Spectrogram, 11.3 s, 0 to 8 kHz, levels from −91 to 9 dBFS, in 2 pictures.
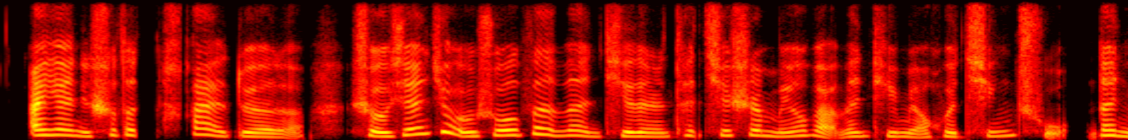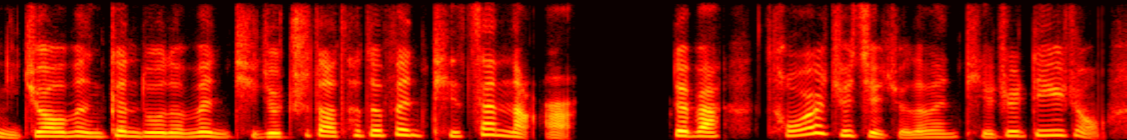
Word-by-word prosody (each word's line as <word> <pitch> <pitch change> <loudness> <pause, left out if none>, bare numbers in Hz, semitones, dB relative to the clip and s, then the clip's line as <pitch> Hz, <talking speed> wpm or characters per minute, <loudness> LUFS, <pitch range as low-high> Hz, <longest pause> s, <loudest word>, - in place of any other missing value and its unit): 哎 295 +1 +10
呀， 310 -1 +3
你 240 - -3
说 300 +7 -1
的 305 -2 -1
太 325 -7 -2
对 235 -1 0
了！ 190 - -6 0.2
首 230 - +2
先 330 +8 +1
就 470 +4 +1
是 - - +1
说 295 +1 +2
问 340 -5 +1
问 275 -6 -3
题 240 +2 0
的 230 - +2
人， 215 0 -4
他 275 +4 -8
其 285 - -5
实 290 +1 0
没 235 -4 -4
有 270 - -3
把 255 - -1
问 225 +2 -4
题 240 -2 -6
描 205 -4 -4
绘 220 +3 -3
清 250 +5 -5
楚。 - - -7
那 295 - +3
你 205 - -4
就 245 - +3
要 240 0 +6
问 235 -3 0
更 260 -4 +2
多 225 0 +3
的 220 - +1
问 235 -3 +1
题， 190 - -6
就 210 +2 +3
知 210 +7 -3
道 265 -3 +4
他 280 +2 -6
的 285 -1 +3
问 300 -2 +4
题 235 -2 -4
在 320 +7 +3
哪 275 - +3
儿， - - -2 0.5
对 270 - +8
吧， 240 -2 +6 0.2
从 275 - -3
而 375 +4 +6
去 280 -6 -1
解 230 -5 0
决 - - -7
了 170 - -2
问 195 +2 -6
题， 190 - -6
这 265 - -1
是 - - -5
第 290 +4 -1
一 290 - -2
种。 275 - -5
250 Hz, 345 characters per minute, -25 LUFS, 225-290 Hz, 0.5 s, 哎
